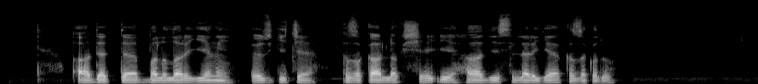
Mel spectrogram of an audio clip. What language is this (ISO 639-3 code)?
uig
